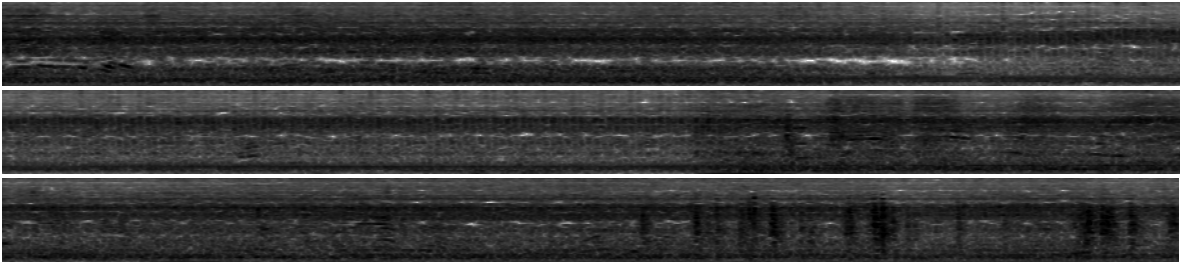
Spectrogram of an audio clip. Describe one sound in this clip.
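A digger bucket scrapes and knocks against dirt and roots.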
